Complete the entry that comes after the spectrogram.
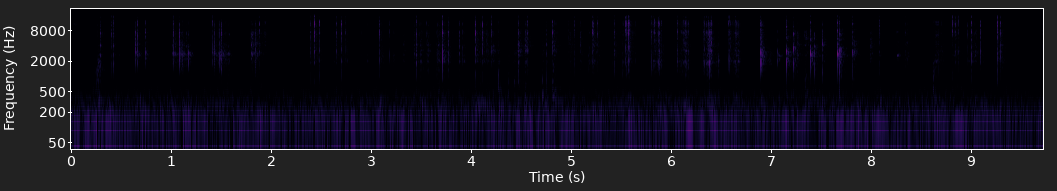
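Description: Long nails tap a filled plastic tube held upright and its metal screw cap, making a quick, irregular run of dozens of dry, bright clicks and taps. Each tap dies away almost instantly, over a faint low hum.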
